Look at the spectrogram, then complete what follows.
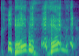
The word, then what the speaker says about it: Haïd: Haïd. J'ai-tu dit comme il faut? Non. Non? Non. Haïd? Dans la vraie façon de Dis-lui.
